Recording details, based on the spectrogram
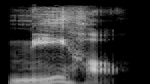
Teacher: It's made of 2 third tones, ni and hao. But when you have 2 of those third tones in a row, the first one actually changes to a rising second tone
